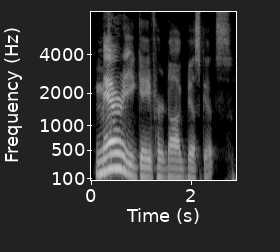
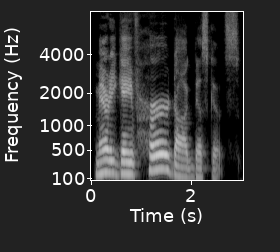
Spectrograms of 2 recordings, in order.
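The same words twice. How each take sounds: First: The stress falls on the word Mary. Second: The stress falls on the word her. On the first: It was this person, not another, who gave them. "I stress Mary because I want to emphasize who is giving her dog biscuits" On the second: It was her own dog that received them. "the stress is now on the word her"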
